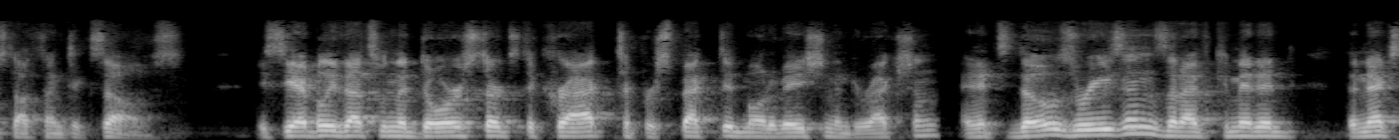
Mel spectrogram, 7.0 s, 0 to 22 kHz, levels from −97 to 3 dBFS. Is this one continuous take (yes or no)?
no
